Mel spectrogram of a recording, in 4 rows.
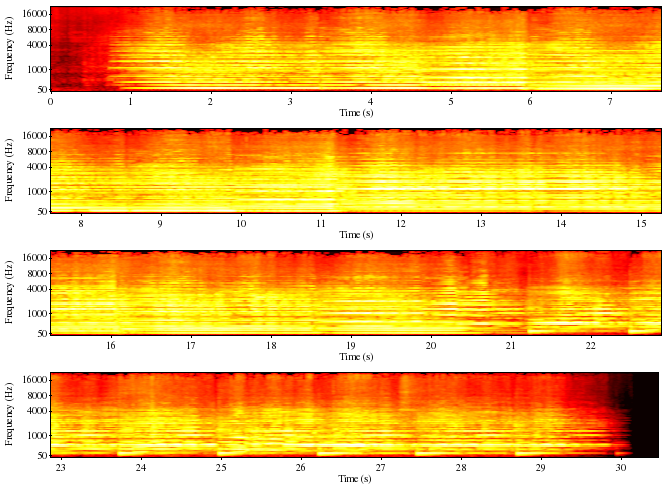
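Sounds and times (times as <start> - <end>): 
strings: 0.8 - 30.0.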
